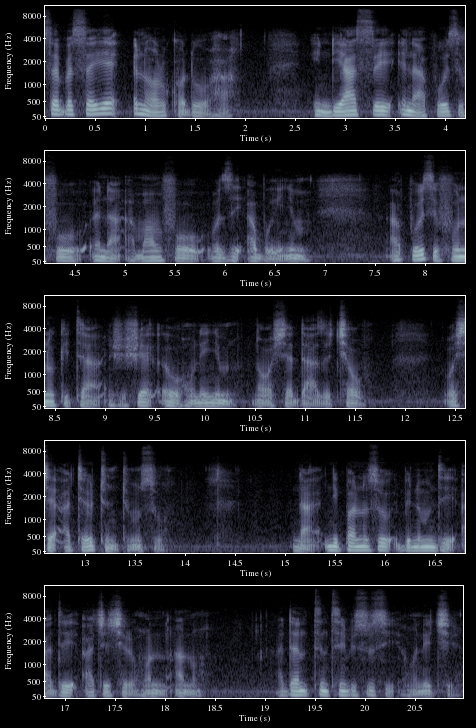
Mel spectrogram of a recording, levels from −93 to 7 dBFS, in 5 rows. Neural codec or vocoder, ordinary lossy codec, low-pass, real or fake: none; AAC, 64 kbps; 9.9 kHz; real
